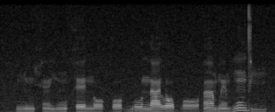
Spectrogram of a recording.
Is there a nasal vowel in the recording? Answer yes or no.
yes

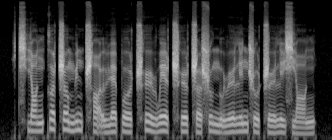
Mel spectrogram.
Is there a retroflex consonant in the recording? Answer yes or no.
yes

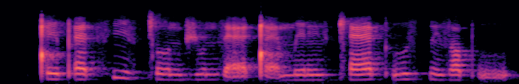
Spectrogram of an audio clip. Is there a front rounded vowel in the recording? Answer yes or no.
no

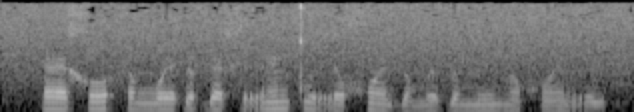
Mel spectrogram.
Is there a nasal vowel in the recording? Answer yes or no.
yes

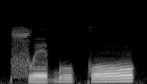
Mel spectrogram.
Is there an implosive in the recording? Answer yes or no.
yes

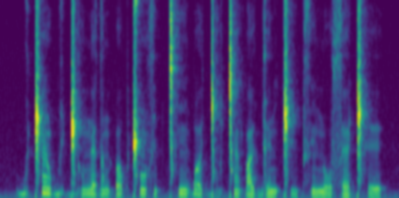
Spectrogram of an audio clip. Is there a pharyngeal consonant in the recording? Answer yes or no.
no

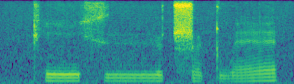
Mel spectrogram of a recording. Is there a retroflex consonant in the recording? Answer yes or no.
yes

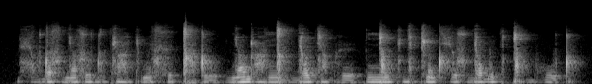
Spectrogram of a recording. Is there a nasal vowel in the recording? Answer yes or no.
yes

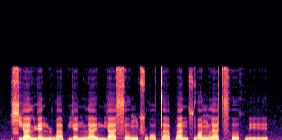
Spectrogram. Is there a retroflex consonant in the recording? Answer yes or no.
yes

